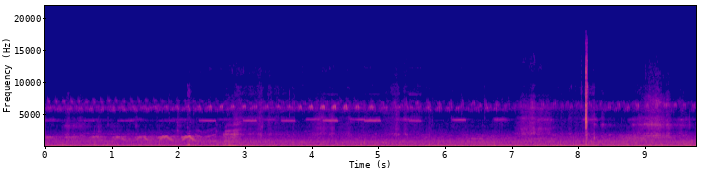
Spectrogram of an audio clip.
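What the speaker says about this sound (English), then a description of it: "Oh, more sirens, fun times." Emergency vehicle sirens wail faintly in the distance on a neighborhood evening, drifting over a steady bed of chirping crickets and insects.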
